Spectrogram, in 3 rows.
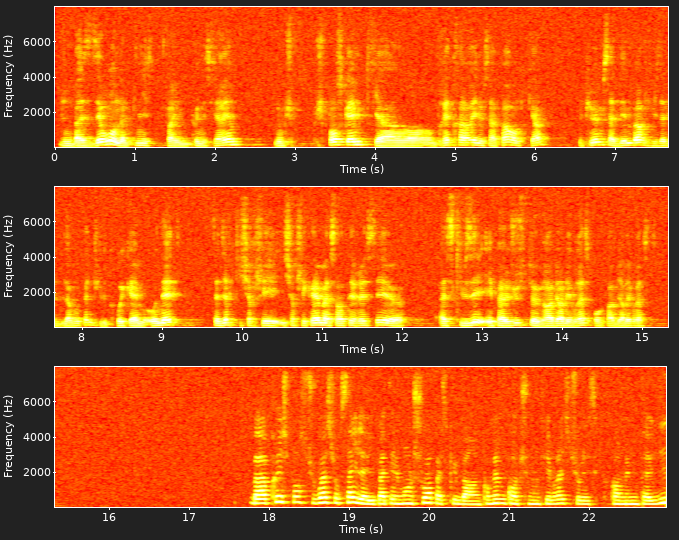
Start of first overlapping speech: none

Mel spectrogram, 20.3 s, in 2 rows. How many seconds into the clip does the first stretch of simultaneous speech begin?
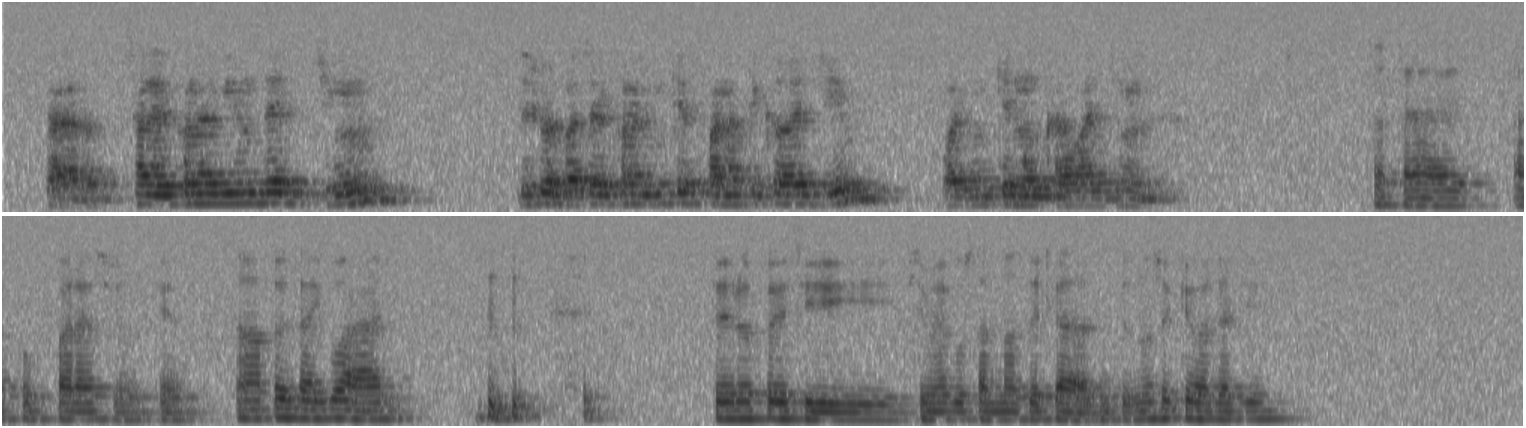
none

